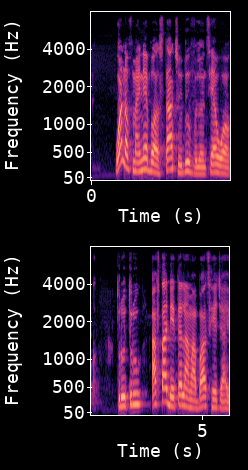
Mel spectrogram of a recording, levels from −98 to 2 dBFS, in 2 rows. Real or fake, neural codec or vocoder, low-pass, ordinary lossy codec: real; none; 7.2 kHz; none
